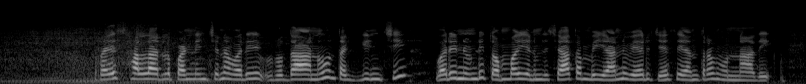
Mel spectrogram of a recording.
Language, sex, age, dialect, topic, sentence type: Telugu, female, 31-35, Southern, agriculture, statement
